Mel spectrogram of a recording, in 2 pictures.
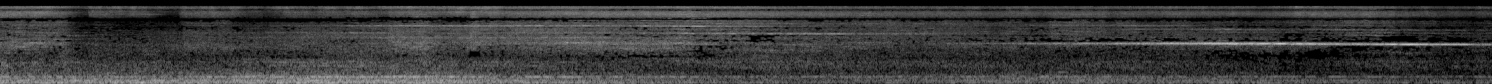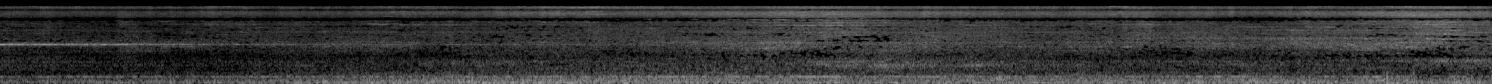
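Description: Cars of a CSX mixed freight train (lumber flatcars, tank car, covered hoppers, boxcars) rolling past, wheels running steadily on the rails. A high wheel squeal builds and becomes the loudest sound about twelve to fourteen seconds in, then cuts off suddenly.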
